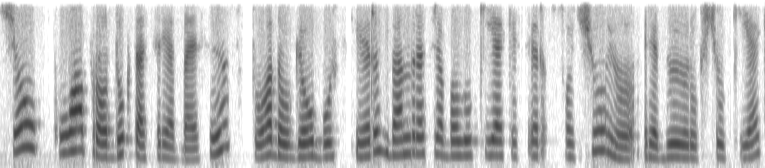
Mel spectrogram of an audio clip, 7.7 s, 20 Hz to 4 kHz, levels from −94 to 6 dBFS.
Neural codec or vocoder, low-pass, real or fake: none; 3.6 kHz; real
